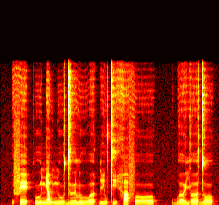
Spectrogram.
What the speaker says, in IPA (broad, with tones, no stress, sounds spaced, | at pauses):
f eː˥˨ t̚ ʔ uː˥˨ ɲ a˧˩ w ɲ uː˩˧ d ɯː˧˥ l uː˩ ʋ ɤː˧˥ t̚ ʋ i˩˧ w t̪ i˧˩ h a˧ f oː˩˧ | b ɤː˧˩ j ɤː˧˥ d o˧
